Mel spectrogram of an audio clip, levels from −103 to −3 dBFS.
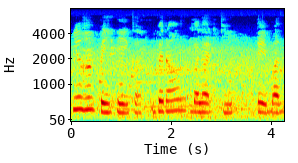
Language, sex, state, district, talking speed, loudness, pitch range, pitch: Hindi, female, Madhya Pradesh, Dhar, 110 wpm, -17 LUFS, 240-295 Hz, 250 Hz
